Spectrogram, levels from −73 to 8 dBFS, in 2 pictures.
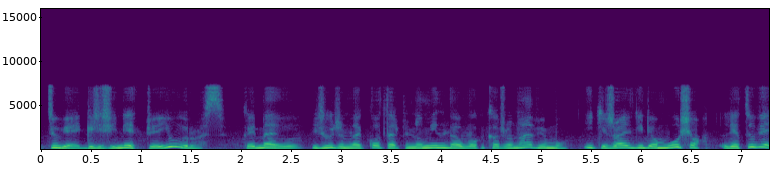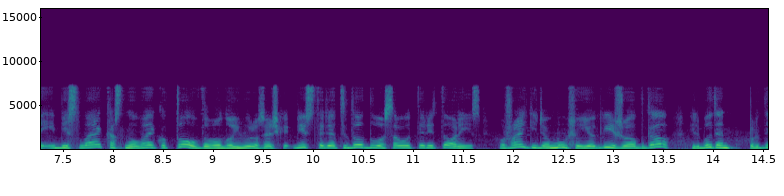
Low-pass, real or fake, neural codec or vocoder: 7.2 kHz; fake; codec, 16 kHz, about 1 kbps, DyCAST, with the encoder's durations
